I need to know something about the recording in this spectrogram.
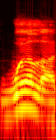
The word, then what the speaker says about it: Willa: American looking girl it I said her name wrong earlier it was um it was Willa not unaa Willa and I just found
